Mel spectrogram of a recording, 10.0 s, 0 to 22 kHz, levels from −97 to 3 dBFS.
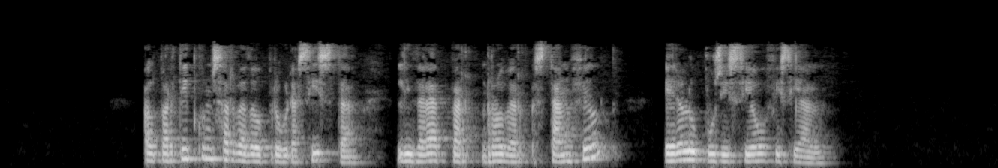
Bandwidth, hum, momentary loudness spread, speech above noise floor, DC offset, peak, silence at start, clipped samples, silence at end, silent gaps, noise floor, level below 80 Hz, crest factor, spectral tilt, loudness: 8 kHz; none; 9 LU; 71 dB; under 0.1%; -2 dBFS; 1.45 s; under 0.1%; 1.75 s; none; -89 dBFS; -58 dBFS; 18 dB; -4 dB/octave; -18 LUFS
